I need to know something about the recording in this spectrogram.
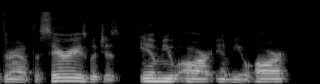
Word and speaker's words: Murmur: That's been something I've just constantly done throughout the series, which is M-U-R, M-U-R. And the most common pronunciation I've heard is murmur, so that's the one I'm going with, okay?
